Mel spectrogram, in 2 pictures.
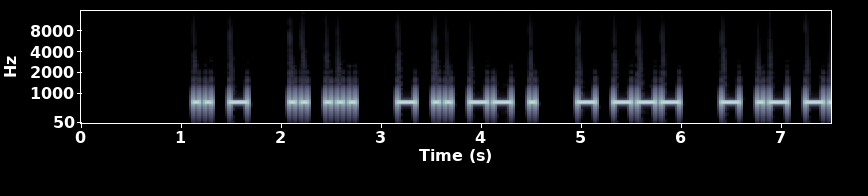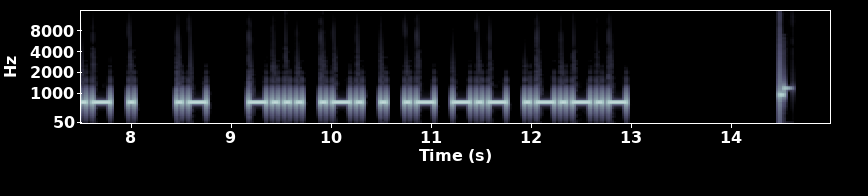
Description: Morse code, heard as a keyed tone, about 21 wpm, 690 Hz. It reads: IT IS TIME TO TAKE A BREAK.
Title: Sentences with 4-Word Phrases - Spoken Beginning - 20wpm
